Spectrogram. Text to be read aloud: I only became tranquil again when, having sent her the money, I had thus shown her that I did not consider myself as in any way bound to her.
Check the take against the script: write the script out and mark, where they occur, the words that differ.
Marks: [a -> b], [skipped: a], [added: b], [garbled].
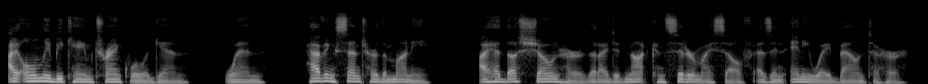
I only became tranquil again when, having sent her the money, I had thus shown her that I did not consider myself as in any way bound to her.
